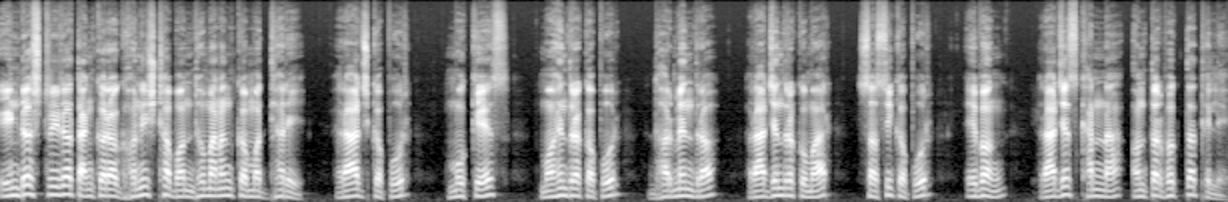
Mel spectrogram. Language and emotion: Odia, neutral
